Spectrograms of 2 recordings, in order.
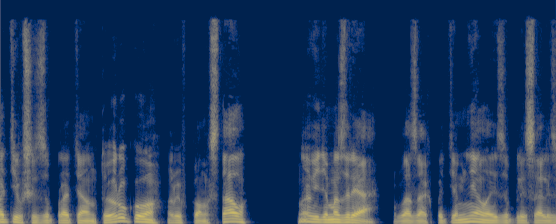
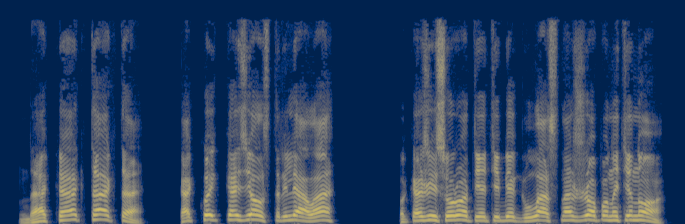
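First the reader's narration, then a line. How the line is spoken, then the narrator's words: Yelled angrily. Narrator (Russian): Заорала шпилька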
